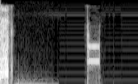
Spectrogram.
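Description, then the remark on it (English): A sharp click with a brief rumbling tail, then after a short pause a single telephone keypad tone, a short steady two-pitch beep. No talking. “The phone. Interesting.”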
